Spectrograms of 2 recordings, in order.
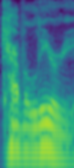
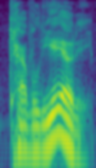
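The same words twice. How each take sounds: First: Some vowels are dropped, as in American speech. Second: Every vowel in the name is fully pronounced. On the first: "in America, that's unheard of. So it's Cavalieri here" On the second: "because in Italian you, you pronounce all the vowels"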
